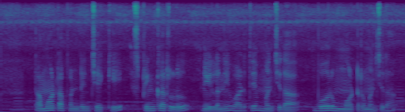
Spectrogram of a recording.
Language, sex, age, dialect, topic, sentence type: Telugu, male, 18-24, Southern, agriculture, question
